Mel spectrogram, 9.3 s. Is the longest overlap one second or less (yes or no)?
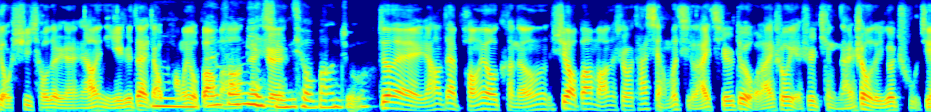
no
